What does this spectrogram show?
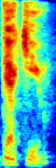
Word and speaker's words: DCEU: And they already had a kick-ass animated universe, so DCEU pronounced DECU.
